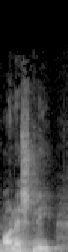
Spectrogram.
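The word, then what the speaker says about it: honestly: देना everything ऑनेस्टली ऑनेस्टली एच को नहीं पढ़ेंगे ऑनेस्टली ईमानदारी से अब उस व्यक्ति ने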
